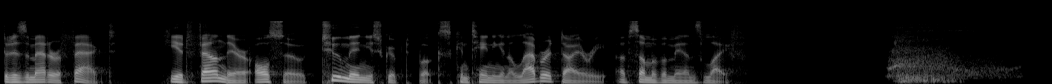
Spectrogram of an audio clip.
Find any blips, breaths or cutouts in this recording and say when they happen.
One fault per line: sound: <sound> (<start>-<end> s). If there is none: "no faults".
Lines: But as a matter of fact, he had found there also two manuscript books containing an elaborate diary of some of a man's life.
sound: sigh (8.8-10.3 s)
